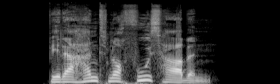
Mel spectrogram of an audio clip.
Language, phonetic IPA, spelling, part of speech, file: German, [ˈveːdɐ hant nɔx fuːs ˈhaːbn̩], weder Hand noch Fuß haben, phrase, De-weder Hand noch Fuß haben.ogg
